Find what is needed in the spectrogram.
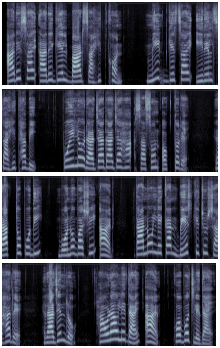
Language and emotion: Santali, neutral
